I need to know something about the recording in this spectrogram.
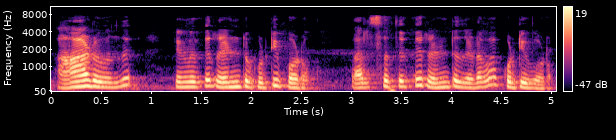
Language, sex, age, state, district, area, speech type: Tamil, female, 60+, Tamil Nadu, Thoothukudi, rural, spontaneous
